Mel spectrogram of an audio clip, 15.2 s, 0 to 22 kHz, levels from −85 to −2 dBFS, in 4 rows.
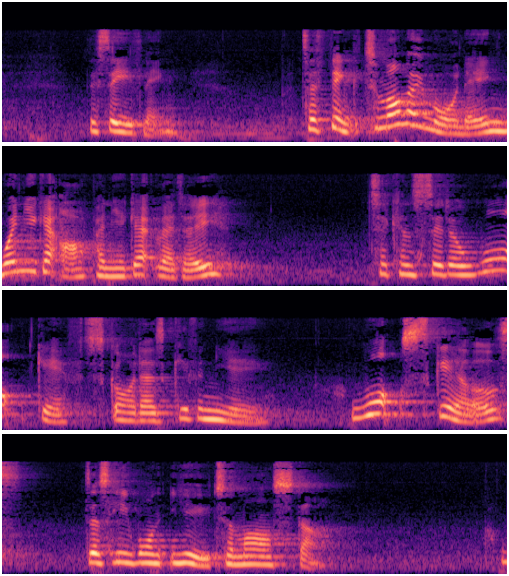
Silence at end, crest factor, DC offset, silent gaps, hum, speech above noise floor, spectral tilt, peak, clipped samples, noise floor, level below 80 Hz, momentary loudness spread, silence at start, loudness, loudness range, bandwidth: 0 s; 18 dB; under 0.1%; none; none; 31 dB; -4 dB/octave; 0 dBFS; under 0.1%; -49 dBFS; -60 dBFS; 13 LU; 0.2 s; -18 LUFS; 5 LU; 11 kHz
